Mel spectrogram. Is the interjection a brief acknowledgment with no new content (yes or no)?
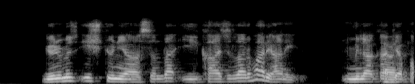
yes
